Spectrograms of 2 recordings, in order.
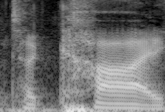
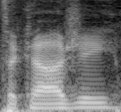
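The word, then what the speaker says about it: Tokaji: a blend of straight rye whiskey finished in takai cast if you were to look at it it looks like it would be pronounced takaji but uh it's a Hungarian wine cask and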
